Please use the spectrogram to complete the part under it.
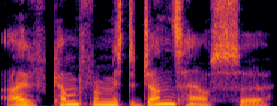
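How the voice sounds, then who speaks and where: A man's voice: sits high, big pitch swings, unhurried, no echo, clean studio sound, voice pushed up. A man voicing an eager but timid young boy who speaks hesitantly and politely.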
